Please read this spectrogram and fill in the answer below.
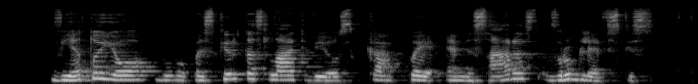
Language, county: Lithuanian, Alytus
